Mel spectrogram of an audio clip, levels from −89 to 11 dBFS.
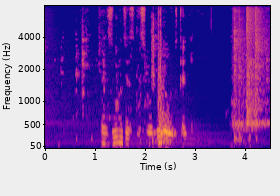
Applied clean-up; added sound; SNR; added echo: classical method spectral subtraction.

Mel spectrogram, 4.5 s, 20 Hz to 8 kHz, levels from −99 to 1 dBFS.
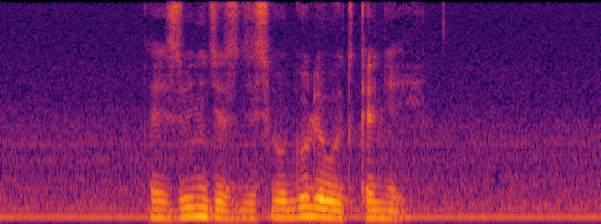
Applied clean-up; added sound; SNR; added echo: none; none; none; none.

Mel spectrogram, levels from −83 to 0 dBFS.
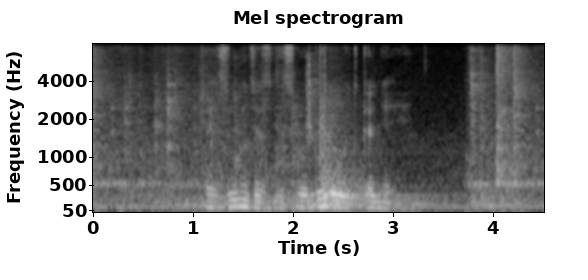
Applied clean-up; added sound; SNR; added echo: none; Sliding door / Slam; 2 dB; none.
